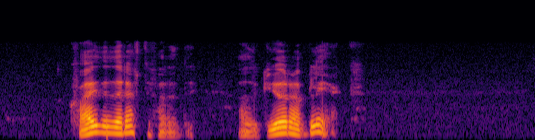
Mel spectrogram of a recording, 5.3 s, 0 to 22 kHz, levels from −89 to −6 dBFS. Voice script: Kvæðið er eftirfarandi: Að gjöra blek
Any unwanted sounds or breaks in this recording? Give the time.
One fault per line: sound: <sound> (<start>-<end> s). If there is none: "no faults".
no faults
